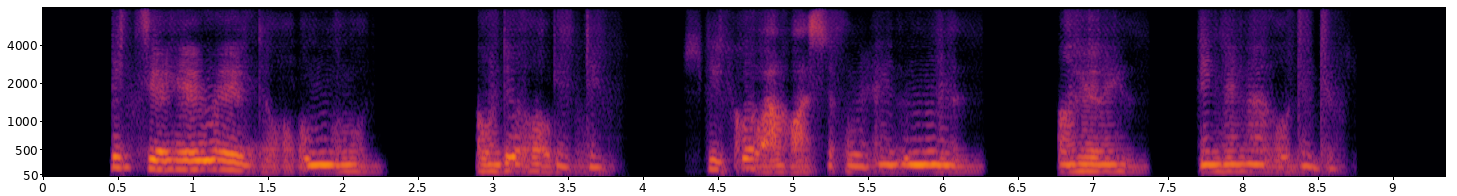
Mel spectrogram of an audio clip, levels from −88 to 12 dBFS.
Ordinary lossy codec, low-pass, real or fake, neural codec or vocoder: none; none; fake; codec, 16 kHz, 0.5 kbps, FreqCodec, smaller model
